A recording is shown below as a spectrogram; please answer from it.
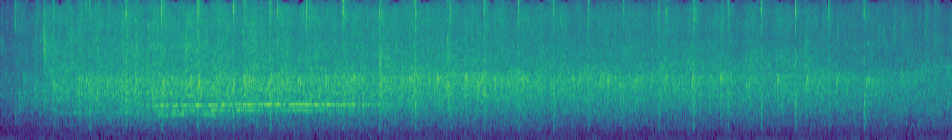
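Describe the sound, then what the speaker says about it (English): Commencement audience applauding an award recipient, a dense, sustained roar of many hands that swells early and slowly tapers across the stretch, with a faint tone briefly audible underneath. "Let's have a round of applause"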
